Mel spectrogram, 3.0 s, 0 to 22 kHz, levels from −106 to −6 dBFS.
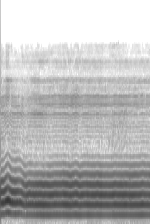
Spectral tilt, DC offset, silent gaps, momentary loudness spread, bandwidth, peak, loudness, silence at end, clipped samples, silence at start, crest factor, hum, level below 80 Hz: -7.5 dB/octave; under 0.1%; none; 2 LU; 8.8 kHz; -24 dBFS; -36 LUFS; 0 s; under 0.1%; 0 s; 10 dB; none; -78 dBFS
